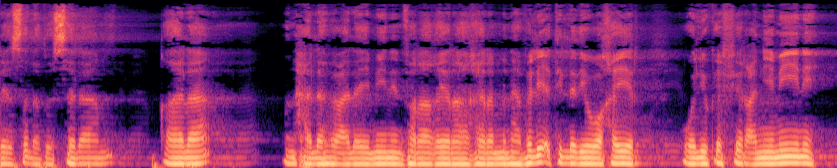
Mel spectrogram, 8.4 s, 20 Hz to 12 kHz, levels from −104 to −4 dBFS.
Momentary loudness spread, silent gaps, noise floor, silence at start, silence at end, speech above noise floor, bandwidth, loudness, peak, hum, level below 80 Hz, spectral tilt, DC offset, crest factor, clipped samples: 10 LU; none; -46 dBFS; 0 s; 0.05 s; 30 dB; 11 kHz; -17 LUFS; -6 dBFS; none; -42 dBFS; -6.5 dB/octave; under 0.1%; 12 dB; under 0.1%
